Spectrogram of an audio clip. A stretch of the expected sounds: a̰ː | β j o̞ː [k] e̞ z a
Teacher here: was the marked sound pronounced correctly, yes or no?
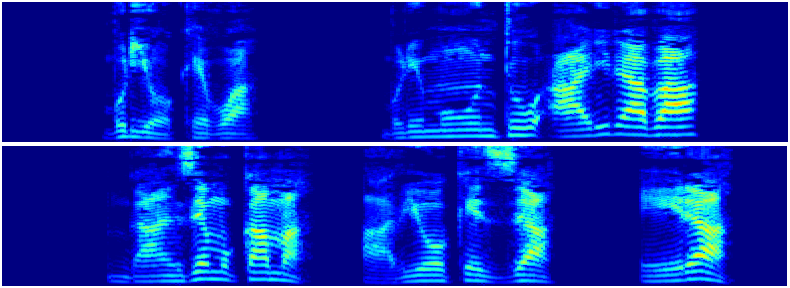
yes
